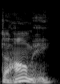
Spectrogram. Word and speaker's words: Dahomey: kingdom but i mean it's spelled d-a-h-o-m-e why so i think it's pronounced to homie so it's the kingdom of dahomey you know dahomey down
